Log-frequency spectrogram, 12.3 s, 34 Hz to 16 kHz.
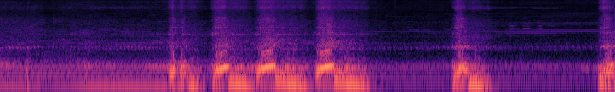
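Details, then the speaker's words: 1978 Dodge Aspen R/T, factory 360 four-barrel V8, newly installed exhaust ending near the doors with welding unfinished: deep, loud rumble booming on throttle blips; probably leaking up front. "So yeah, it's pretty loud."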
